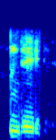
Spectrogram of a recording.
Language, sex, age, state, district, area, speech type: Urdu, male, 30-45, Bihar, Purnia, rural, conversation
